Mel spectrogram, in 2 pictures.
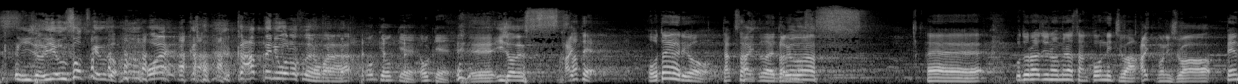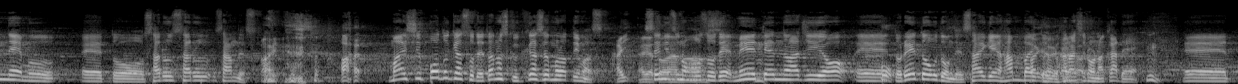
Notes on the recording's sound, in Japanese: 初公開録音！ in サンポート高松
